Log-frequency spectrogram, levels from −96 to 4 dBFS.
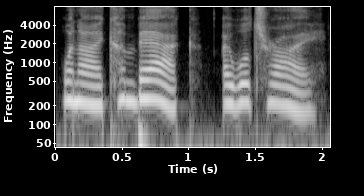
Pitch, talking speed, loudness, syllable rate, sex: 215 Hz, 175 wpm, -18 LUFS, 4.0 syllables/s, female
